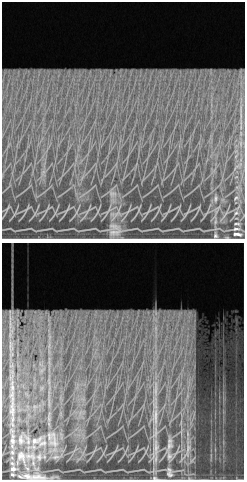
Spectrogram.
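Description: An arcade game's warbling siren loops rapidly.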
